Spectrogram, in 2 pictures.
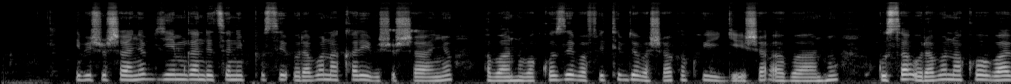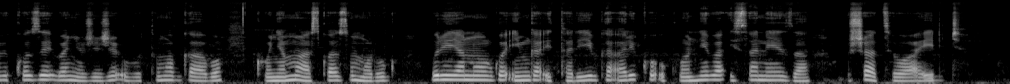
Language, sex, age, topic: Kinyarwanda, female, 18-24, education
